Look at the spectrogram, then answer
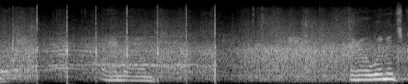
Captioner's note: applause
